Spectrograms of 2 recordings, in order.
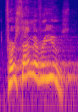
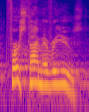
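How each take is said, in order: First: "First time ever used." repeated higher, with the weight on "time"; emphatic repeat. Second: Said in the usual way. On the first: Shown as a demonstration. Preacher repeating the point to the congregation, emphatic.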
